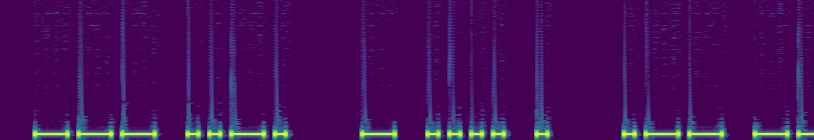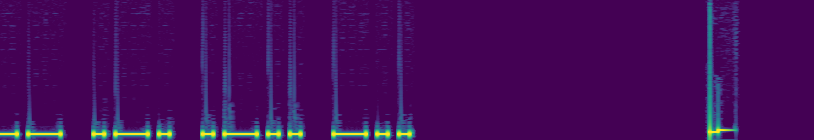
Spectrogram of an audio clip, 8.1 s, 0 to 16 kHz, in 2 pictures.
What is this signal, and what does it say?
Morse code, heard as a keyed tone, about 22 wpm, 700 Hz. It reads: OF THE WORLD
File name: practice / 22wpm / Sets of 6 Words - 22wpm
